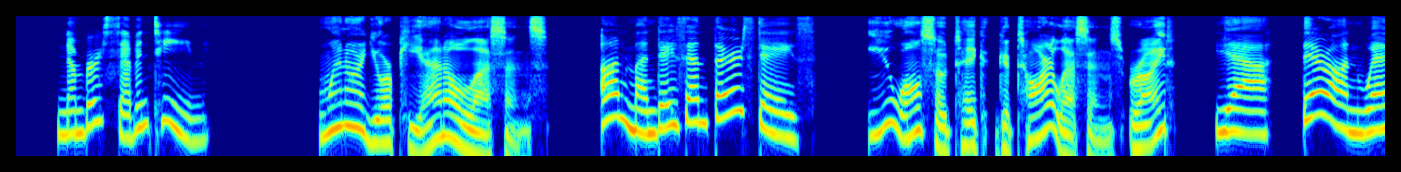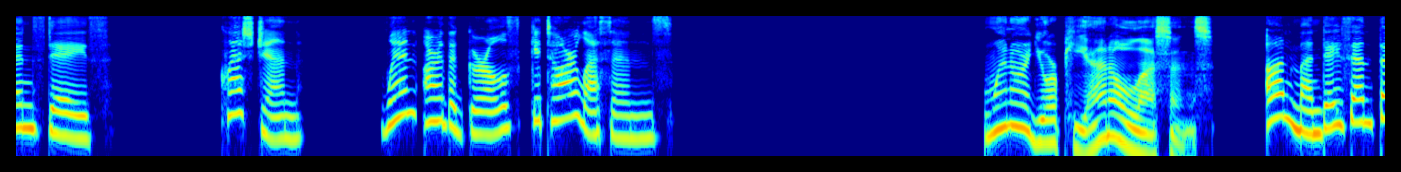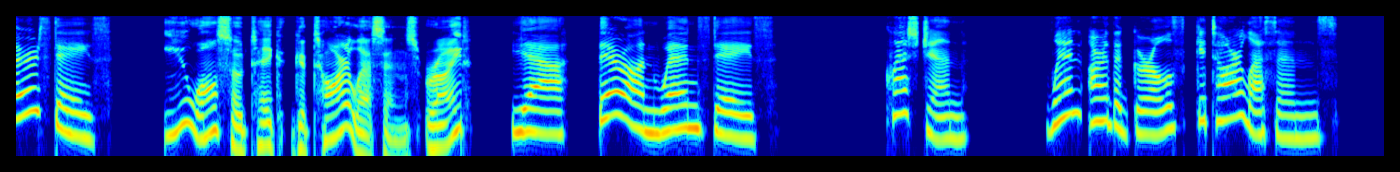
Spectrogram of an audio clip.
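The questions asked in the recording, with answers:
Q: When are the girls' guitar lessons?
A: On Wednesdays.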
